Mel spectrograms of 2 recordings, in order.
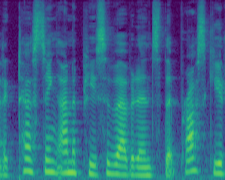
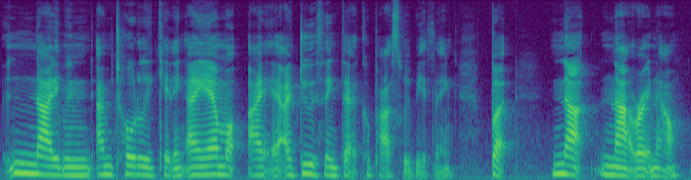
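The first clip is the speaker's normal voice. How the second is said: ordinary talk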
